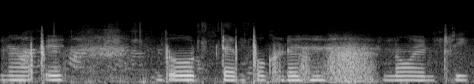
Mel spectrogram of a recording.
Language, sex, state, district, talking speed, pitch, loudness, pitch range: Hindi, female, Haryana, Rohtak, 115 wpm, 195 Hz, -17 LUFS, 195-205 Hz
